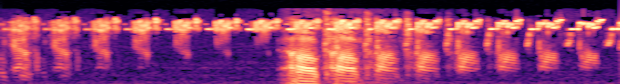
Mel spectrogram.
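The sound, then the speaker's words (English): Speech comes through doubled and smeared, an echo from an unmuted second connection to a call, with repeated choppy bursts and a louder burst of overlapping talk in the middle. “echo”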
